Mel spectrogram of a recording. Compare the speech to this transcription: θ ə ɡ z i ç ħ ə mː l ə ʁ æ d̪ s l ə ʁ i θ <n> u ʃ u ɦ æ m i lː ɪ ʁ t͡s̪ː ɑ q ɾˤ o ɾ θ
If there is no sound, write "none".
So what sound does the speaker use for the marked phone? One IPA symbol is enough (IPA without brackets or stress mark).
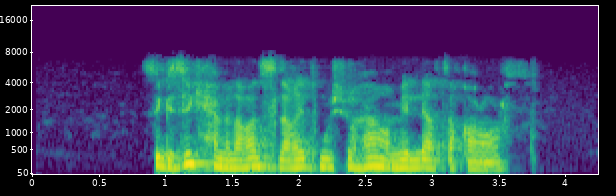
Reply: m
